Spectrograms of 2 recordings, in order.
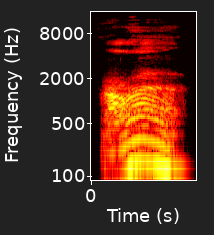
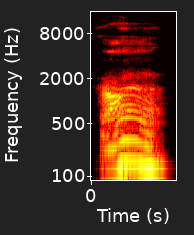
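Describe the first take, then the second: First: The throat sound is strong and forceful. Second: The throat sound is strong and forceful.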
